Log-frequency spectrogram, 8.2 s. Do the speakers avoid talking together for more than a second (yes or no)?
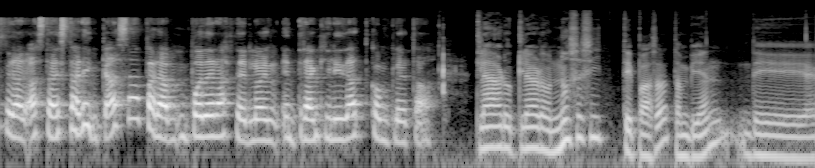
yes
